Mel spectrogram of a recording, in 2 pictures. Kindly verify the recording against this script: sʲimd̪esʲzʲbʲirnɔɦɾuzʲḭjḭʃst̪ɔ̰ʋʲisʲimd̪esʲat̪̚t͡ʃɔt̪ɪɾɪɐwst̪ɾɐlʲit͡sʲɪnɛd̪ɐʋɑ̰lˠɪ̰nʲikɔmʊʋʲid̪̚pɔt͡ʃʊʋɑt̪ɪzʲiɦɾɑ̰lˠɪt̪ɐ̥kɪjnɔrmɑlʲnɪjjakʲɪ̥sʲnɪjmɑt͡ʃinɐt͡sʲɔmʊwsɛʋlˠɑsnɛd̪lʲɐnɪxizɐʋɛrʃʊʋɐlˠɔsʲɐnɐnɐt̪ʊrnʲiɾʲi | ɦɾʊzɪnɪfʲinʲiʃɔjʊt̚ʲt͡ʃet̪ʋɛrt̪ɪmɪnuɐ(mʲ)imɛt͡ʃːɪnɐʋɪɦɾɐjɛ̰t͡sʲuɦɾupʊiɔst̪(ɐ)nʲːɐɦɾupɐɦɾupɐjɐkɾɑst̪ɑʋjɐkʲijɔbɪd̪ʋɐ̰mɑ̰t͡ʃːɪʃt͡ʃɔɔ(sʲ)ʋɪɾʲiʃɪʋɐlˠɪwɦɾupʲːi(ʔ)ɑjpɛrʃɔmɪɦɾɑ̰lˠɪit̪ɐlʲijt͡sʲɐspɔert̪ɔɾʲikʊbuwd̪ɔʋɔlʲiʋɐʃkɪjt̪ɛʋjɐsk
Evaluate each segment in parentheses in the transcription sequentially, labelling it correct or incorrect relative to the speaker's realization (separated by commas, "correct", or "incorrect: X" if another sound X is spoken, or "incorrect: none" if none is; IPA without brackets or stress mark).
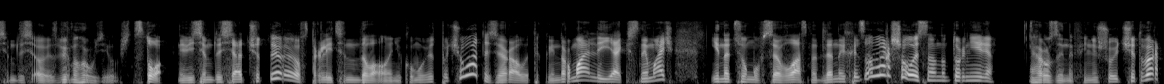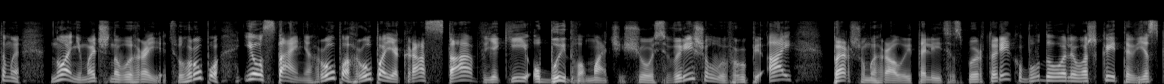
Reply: incorrect: nʲ, incorrect: ɑ, correct, correct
